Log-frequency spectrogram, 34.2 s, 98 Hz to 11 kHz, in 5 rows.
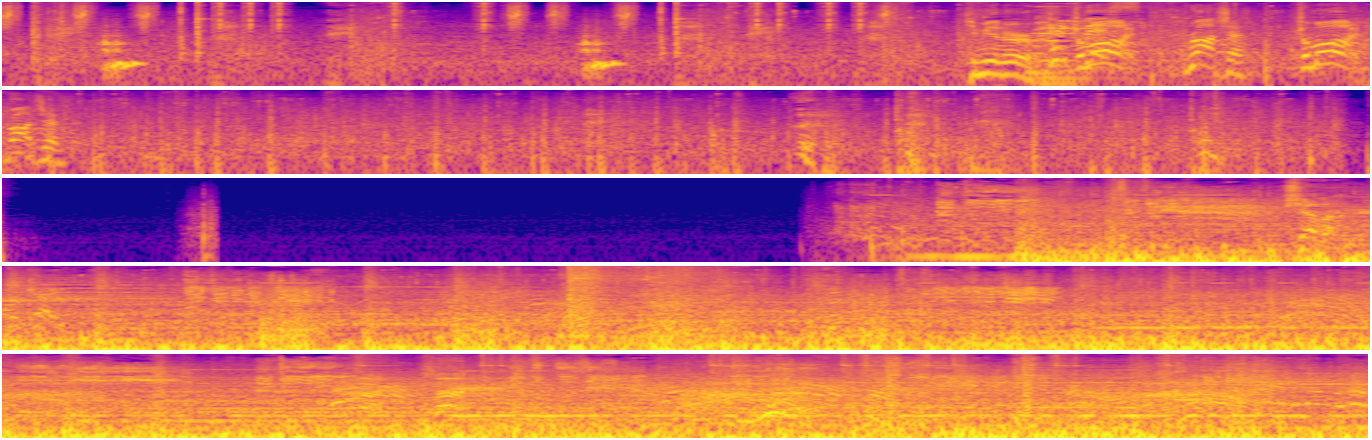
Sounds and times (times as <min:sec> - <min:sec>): Run: 0:04.2 - 0:13.8
Music: 0:18.3 - 0:34.1.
